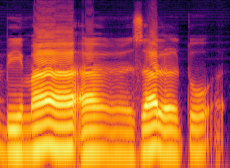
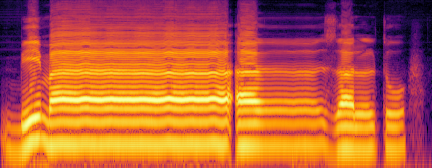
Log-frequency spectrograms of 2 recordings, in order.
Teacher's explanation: maka Bimanya kita panjangkan sepanjang empat harakat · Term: Mad Jaiz munfasil, mad jaiz munfasil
